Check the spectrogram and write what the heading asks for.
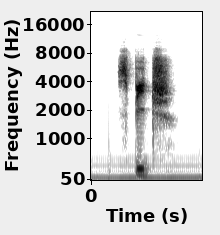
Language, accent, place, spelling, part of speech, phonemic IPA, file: French, France, Lyon, speech, noun, /spitʃ/, LL-Q150 (fra)-speech.wav
- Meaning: an informal speech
